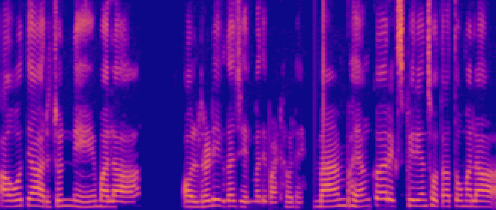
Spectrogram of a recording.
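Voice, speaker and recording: A woman's voice: medium pitch, level tone, moderate pace, a little mellow, no echo, natural voice. A woman reading out the lines of an anxious young female client who pleads and apologizes, recorded close and dry. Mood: pleading.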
